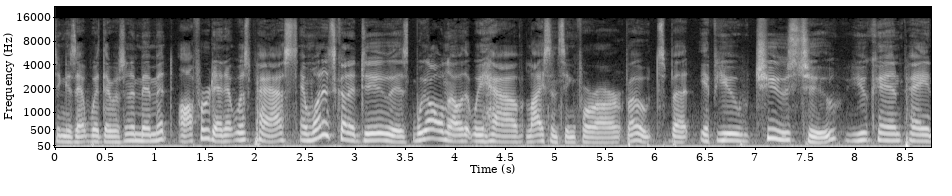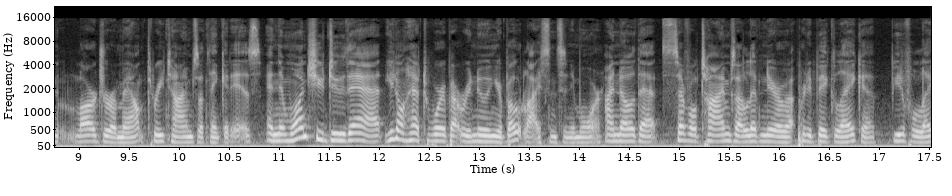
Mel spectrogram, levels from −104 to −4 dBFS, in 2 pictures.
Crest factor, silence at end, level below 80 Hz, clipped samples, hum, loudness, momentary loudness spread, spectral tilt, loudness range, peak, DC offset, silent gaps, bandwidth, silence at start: 14 dB; 0 s; -36 dBFS; under 0.1%; none; -20 LUFS; 4 LU; -5.5 dB/octave; 1 LU; -6 dBFS; 4%; none; 15.5 kHz; 0 s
